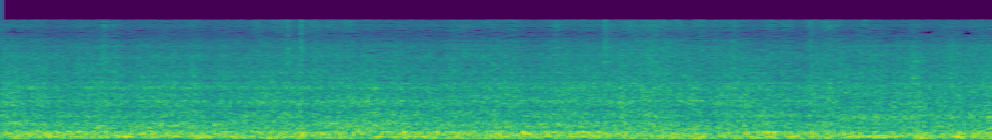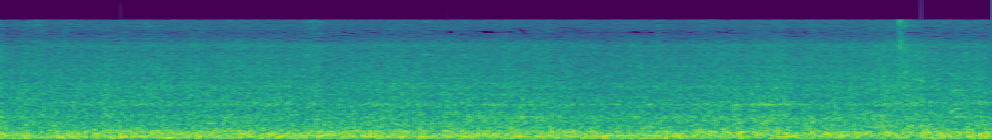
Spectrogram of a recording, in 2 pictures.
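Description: Narrow-gauge Alishan Forest Railway train running steadily, an even rumble of wheels on track heard from aboard a carriage.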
